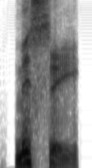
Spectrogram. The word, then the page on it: missy: British English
